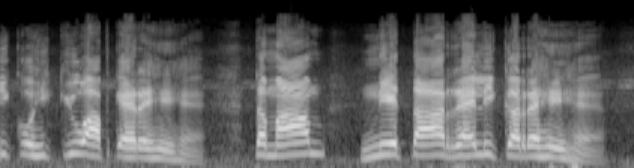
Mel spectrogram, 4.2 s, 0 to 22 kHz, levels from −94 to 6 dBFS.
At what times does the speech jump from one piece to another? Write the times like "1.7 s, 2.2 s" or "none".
none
